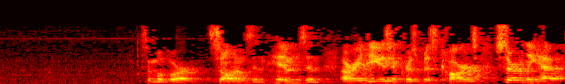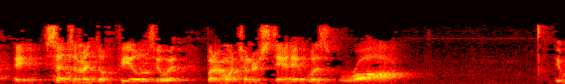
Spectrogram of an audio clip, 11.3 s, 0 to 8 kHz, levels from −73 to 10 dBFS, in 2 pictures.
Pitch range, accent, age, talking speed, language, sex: 150-220 Hz, American, 40-59, 155 wpm, English, male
